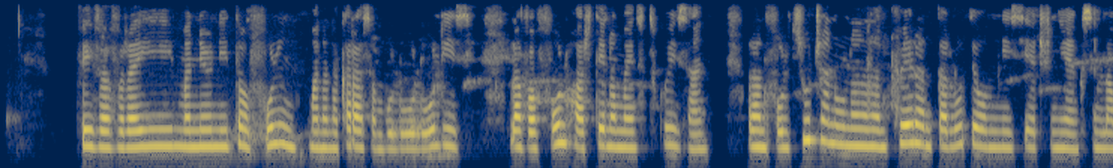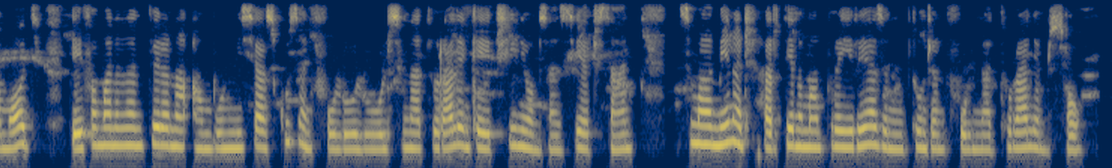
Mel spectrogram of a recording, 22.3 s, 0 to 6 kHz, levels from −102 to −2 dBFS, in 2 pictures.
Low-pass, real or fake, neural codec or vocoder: 5.4 kHz; real; none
